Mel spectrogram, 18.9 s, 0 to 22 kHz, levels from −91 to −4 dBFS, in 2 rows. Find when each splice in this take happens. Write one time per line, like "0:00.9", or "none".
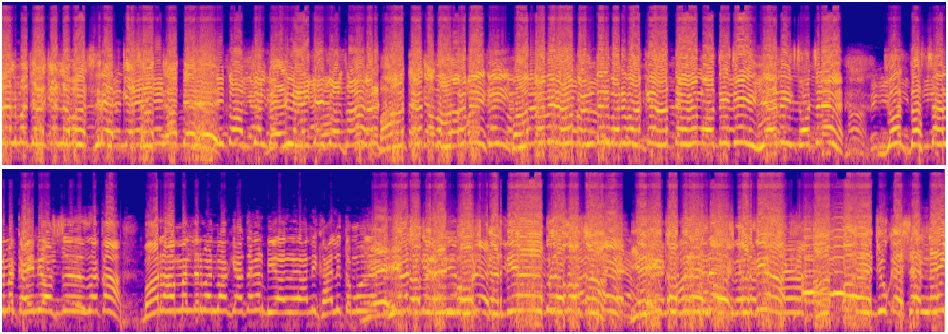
none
